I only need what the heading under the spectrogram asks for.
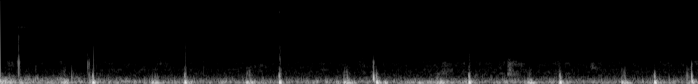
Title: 23 year old heartbeat sound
